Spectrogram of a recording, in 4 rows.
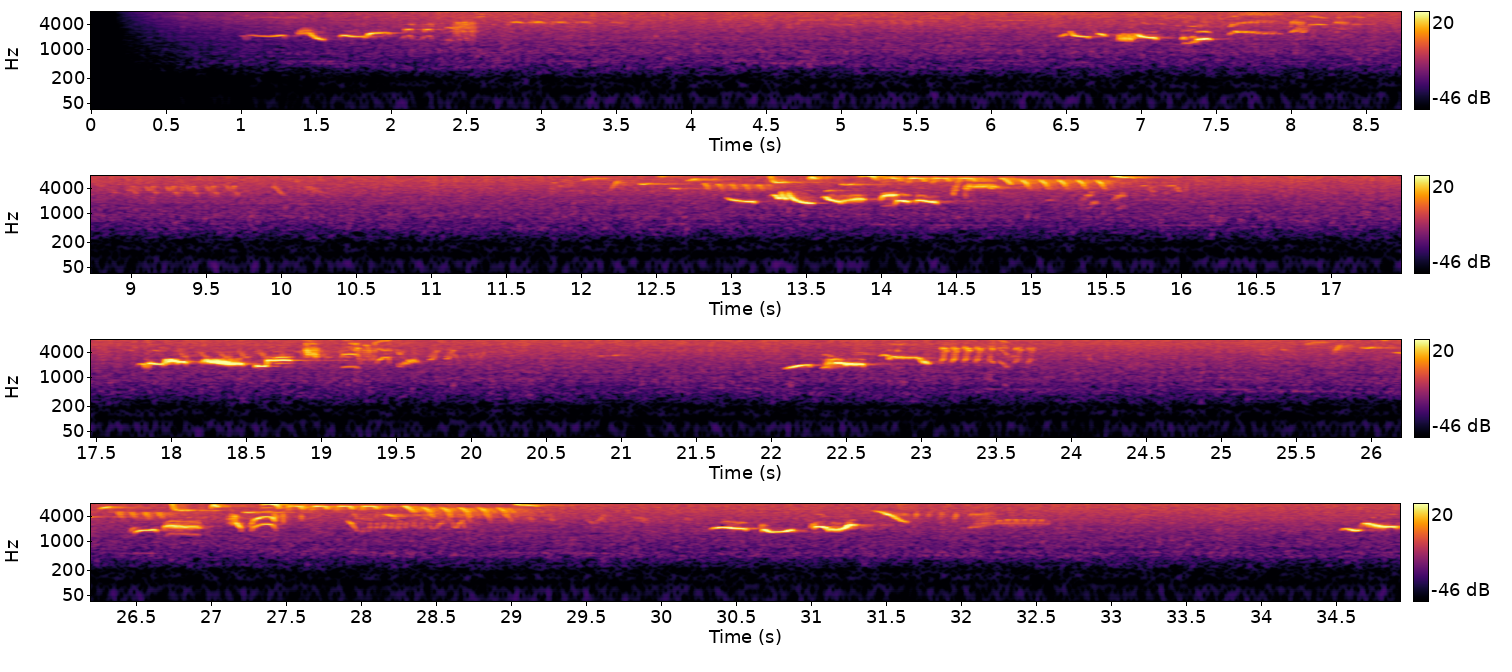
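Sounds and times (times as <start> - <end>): steady background hiss: 0.2 - 34.9
songbird whistling phrases: 30.4 - 31.5.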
